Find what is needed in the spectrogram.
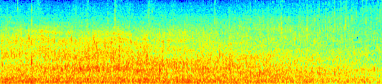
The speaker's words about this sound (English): Let's go down to the falls, that's will we? That's the top of the fall there.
